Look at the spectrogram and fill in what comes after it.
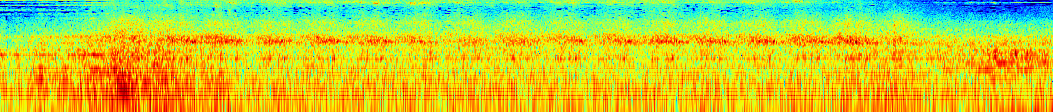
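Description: Tokaido Shinkansen train running past on the curved track: a steady rush of wheel, rail and air noise with a high, pulsing edge. It builds about a second in and eases off near the end.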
